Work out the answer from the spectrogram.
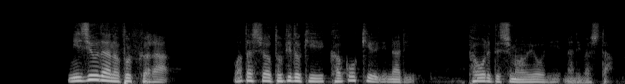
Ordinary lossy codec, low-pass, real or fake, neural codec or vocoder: none; 7.2 kHz; fake; codec, 16 kHz, 0.5 kbps, X-Codec, HuBERT features, trained on LibriSpeech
